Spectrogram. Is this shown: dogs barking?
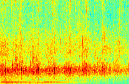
no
